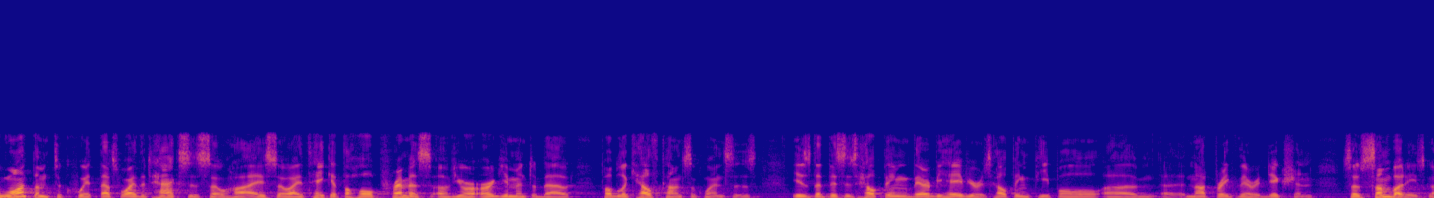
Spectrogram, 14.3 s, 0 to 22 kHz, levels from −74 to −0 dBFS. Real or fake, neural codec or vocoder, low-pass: real; none; 7.2 kHz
